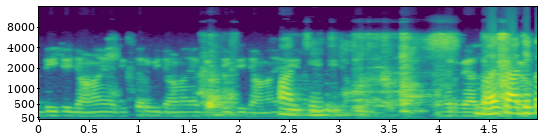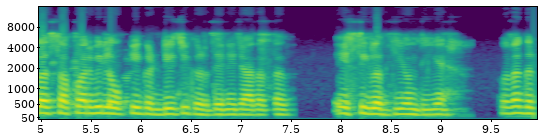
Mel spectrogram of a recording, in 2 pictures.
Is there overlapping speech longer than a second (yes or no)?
yes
